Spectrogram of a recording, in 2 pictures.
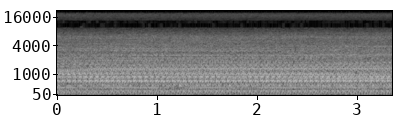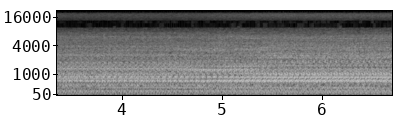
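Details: Detroit Diesel DD engine idling: fast, even ticking puff about three a second over the engine note; hard-to-find exhaust leak with extreme soot build-up, missed by several people. Exhaust leak.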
